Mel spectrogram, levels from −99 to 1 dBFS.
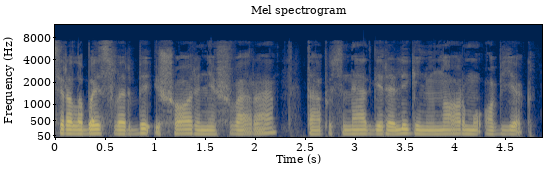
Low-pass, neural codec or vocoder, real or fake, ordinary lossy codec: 7.2 kHz; none; real; AAC, 32 kbps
